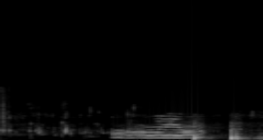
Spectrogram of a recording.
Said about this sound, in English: Hush up, cat.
